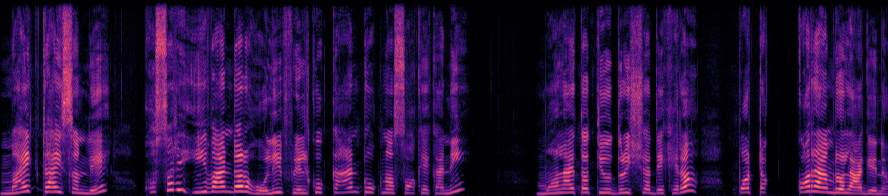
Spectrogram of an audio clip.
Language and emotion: Nepali, disgusted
